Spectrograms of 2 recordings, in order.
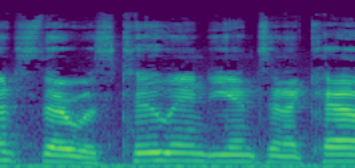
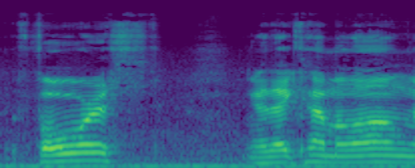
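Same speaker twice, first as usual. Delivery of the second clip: plain reading voice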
